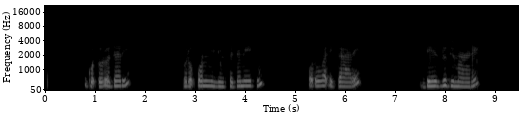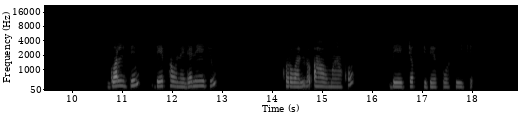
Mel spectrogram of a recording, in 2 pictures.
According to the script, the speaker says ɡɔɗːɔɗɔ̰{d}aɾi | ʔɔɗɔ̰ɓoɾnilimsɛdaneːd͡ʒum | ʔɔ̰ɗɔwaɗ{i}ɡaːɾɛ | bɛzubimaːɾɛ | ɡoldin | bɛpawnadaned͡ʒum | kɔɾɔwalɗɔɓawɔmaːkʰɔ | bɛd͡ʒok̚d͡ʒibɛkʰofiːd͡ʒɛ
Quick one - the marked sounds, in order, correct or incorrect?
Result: correct, correct

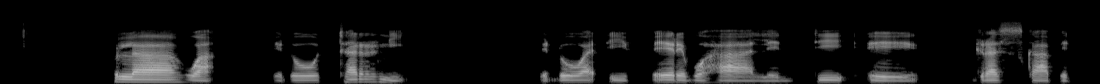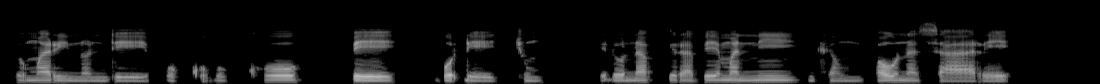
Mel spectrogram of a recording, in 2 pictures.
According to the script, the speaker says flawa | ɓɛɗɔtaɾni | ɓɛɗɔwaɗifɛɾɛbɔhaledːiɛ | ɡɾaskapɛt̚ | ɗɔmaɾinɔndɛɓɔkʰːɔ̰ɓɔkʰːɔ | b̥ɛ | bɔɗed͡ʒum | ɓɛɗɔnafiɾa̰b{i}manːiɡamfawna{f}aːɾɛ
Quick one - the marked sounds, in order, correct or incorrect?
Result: incorrect, incorrect

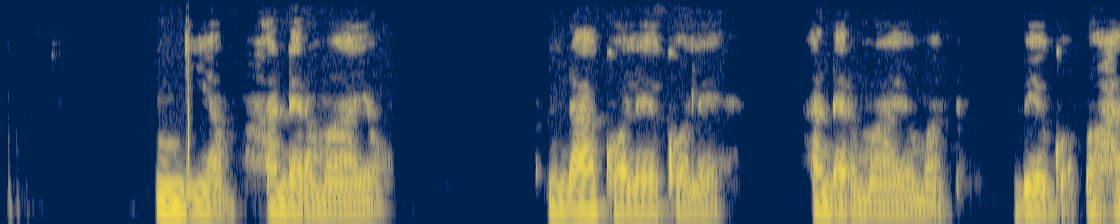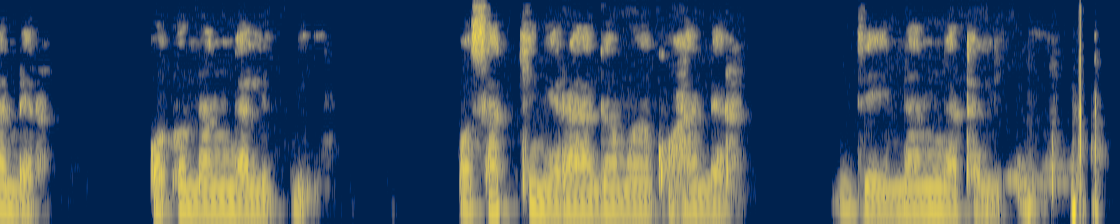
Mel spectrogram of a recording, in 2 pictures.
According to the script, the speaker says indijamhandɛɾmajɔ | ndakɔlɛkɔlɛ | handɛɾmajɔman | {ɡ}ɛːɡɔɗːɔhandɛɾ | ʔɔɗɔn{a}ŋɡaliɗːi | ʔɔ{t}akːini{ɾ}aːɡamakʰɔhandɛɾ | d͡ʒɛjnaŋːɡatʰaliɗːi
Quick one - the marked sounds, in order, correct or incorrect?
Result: incorrect, correct, incorrect, correct

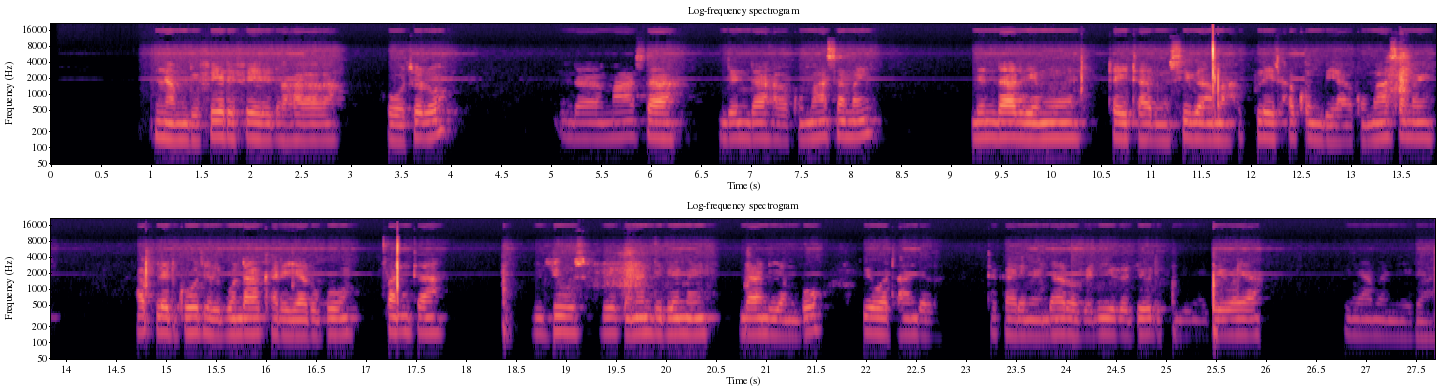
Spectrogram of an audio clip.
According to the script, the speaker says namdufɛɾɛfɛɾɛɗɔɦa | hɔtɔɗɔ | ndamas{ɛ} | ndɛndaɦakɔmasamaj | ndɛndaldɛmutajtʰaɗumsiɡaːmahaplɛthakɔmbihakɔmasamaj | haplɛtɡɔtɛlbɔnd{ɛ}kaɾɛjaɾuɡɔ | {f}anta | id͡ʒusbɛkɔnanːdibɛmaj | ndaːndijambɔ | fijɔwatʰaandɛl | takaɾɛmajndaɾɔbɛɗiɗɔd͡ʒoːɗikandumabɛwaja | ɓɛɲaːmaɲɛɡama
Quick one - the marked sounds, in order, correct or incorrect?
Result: incorrect, incorrect, correct

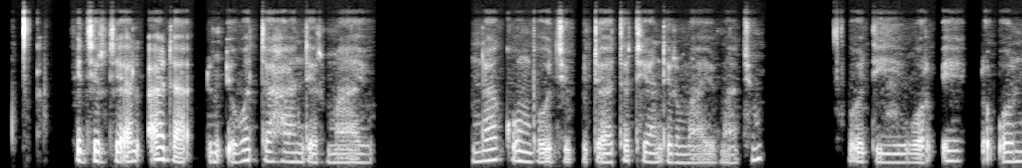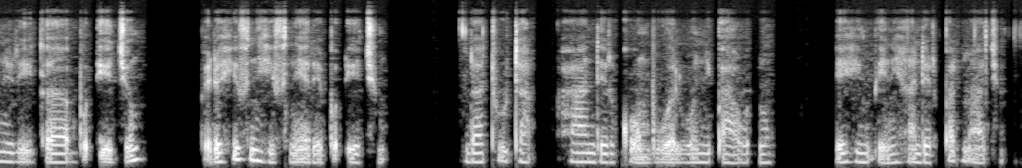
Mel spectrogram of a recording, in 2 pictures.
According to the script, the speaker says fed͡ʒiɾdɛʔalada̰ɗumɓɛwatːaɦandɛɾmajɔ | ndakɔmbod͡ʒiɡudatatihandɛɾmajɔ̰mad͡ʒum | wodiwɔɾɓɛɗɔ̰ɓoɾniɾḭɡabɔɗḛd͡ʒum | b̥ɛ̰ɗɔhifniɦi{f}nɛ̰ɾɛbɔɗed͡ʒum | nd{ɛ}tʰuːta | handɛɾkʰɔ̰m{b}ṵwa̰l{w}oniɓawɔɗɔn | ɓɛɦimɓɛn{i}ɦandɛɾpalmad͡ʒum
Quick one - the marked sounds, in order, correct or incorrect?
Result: correct, incorrect, correct, correct, correct

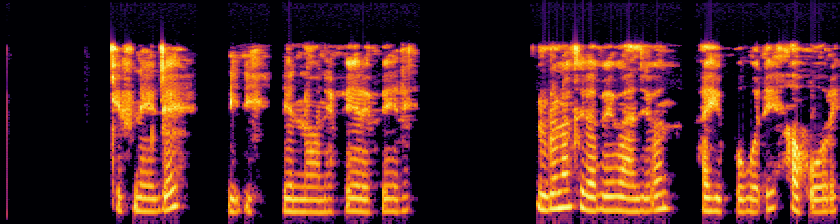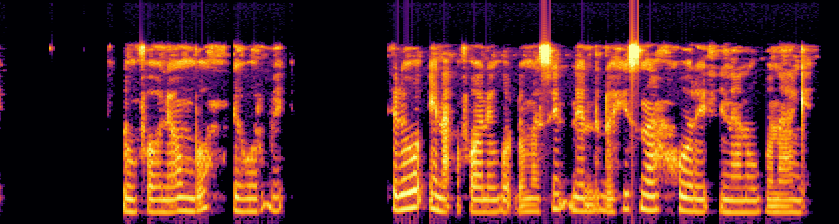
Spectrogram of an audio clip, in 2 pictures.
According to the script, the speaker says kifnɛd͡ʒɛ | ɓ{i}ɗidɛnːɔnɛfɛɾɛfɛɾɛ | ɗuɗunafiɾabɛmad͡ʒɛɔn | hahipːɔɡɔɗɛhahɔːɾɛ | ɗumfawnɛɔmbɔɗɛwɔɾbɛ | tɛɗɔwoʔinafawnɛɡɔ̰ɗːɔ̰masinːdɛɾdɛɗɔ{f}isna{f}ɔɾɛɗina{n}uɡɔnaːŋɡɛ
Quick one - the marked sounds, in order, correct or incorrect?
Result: correct, incorrect, incorrect, correct

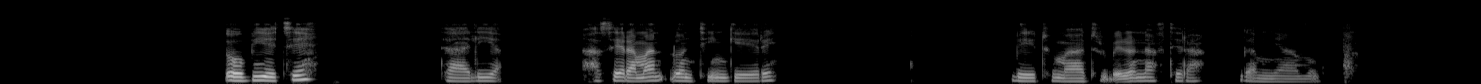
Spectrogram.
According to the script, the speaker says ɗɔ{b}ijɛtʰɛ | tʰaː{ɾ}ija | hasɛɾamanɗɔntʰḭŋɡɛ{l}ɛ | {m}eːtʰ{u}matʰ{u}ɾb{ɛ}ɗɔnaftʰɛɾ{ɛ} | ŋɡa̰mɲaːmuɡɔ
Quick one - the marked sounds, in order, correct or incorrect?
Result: correct, incorrect, incorrect, incorrect, correct, correct, correct, incorrect

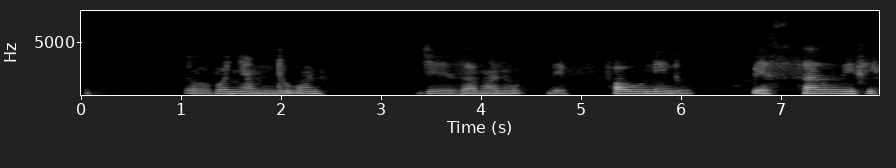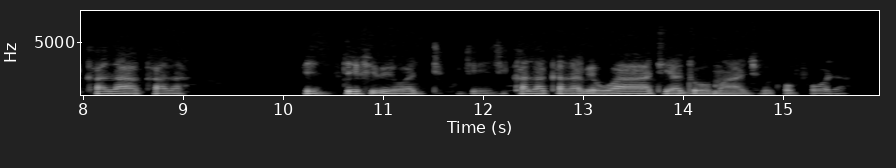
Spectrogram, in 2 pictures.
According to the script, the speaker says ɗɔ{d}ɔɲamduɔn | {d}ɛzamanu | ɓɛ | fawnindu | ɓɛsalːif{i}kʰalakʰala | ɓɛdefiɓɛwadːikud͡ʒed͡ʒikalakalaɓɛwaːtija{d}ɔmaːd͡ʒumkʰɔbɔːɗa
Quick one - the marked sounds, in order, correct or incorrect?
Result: incorrect, incorrect, correct, correct

